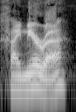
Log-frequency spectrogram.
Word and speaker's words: Chimera: So I saw an article that you wrote this month called the Chimera. That's how I learned from you how to pronounce it.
